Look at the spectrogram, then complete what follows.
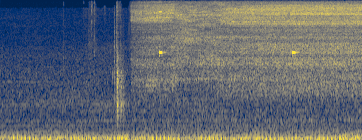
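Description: A steady low hum, then a click about two and a half seconds in, after which a steady hiss of blowing air starts: a hot air rework station heating a small diode to desolder it from the logic board. Two faint short beeps sound during the hiss.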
